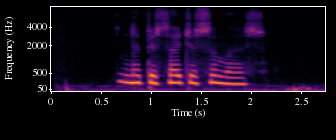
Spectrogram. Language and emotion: Russian, neutral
